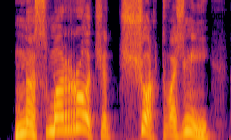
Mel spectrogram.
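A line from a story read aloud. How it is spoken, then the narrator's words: Shouting. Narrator (Russian): закричал Дюковский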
